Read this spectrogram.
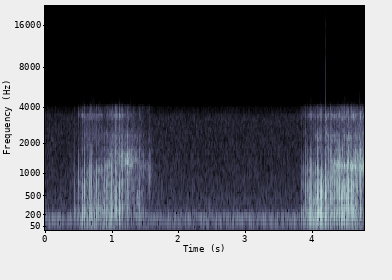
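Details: Roommate snoring loudly: two loud, rattling snores on breathing in, separated by a quiet pause.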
